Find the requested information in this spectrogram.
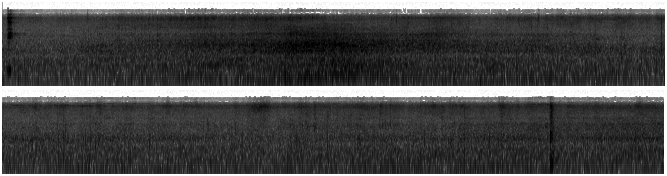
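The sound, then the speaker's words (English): Steady outdoor city street ambience in Times Square on a very cold day: a dense wash of traffic rumble and hiss that swells briefly early on, with a few faint clicks and indistinct murmurs in the background. “I am standing in Times Square for the moment, for a very short moment indeed.”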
